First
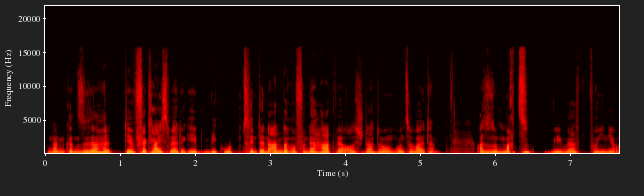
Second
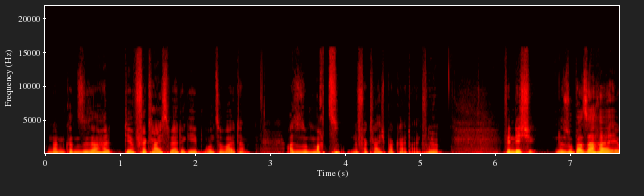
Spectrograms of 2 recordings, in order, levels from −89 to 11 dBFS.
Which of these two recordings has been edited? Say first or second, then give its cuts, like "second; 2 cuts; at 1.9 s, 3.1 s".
second; 2 cuts; at 2.1 s, 4.0 s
